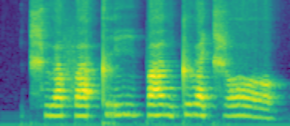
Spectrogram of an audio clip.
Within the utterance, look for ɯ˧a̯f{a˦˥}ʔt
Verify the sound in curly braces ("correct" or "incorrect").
correct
